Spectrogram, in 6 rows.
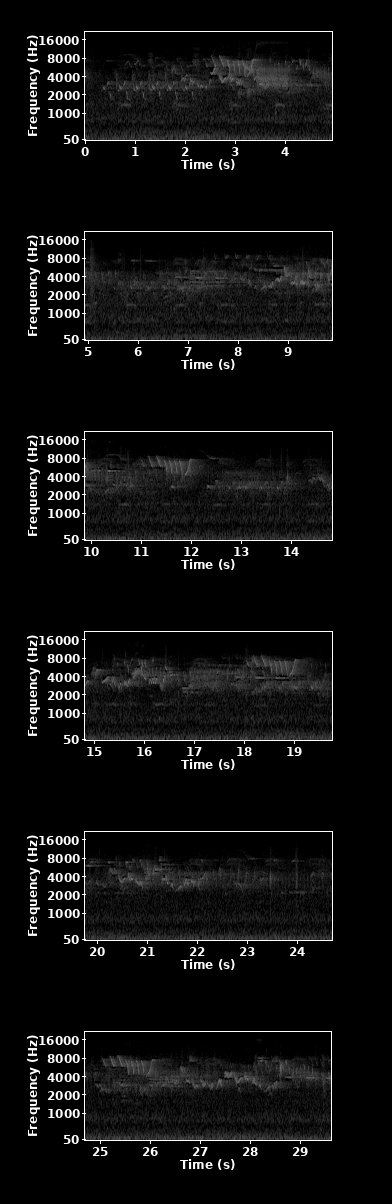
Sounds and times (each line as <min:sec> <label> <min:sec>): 0:00.0 sparrow 0:29.6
